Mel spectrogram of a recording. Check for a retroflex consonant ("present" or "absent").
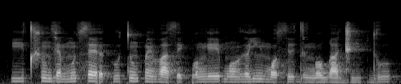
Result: absent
